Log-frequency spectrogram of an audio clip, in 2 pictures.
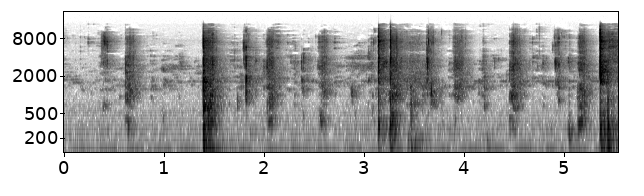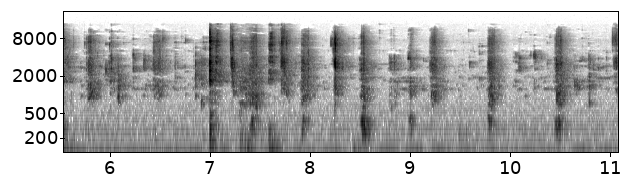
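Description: Close-up chewing and lip-smacking of a mouthful of stewed chicken and potato, a quick run of small wet clicks, with a few sharper clicks and taps now and then.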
